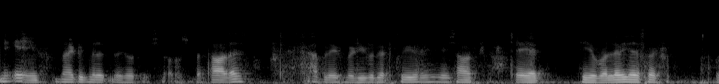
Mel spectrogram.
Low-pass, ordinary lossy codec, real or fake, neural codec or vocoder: 5.4 kHz; none; fake; codec, 16 kHz in and 24 kHz out, 0.6 kbps, FocalCodec, streaming, 2048 codes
